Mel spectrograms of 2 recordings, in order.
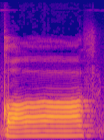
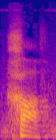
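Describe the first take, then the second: First: The word begins without a raspy kh sound. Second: The word begins with a raspy kh sound. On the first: The speaker calls it right. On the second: The speaker calls it wrong.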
